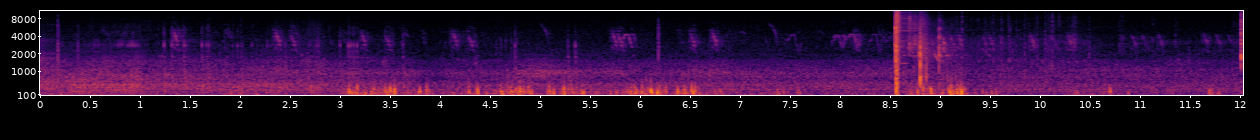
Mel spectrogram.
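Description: A single shot from an FX Impact X .22 PCP air rifle firing a slug, a sharp crack about two-thirds of the way through with a short ringing tail. Before it, small birds chirp.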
